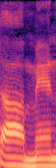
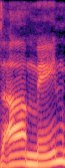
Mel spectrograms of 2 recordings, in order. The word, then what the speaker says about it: Amen: It is not amen like in English. It is amen with the emphasis on the second syllable and with a guttural sound at the end almost like you are saying a main o.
